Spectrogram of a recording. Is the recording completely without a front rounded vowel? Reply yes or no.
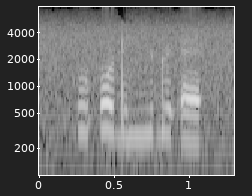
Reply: no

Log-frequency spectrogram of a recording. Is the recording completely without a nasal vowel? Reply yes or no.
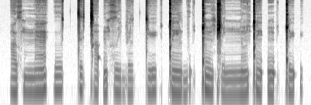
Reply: no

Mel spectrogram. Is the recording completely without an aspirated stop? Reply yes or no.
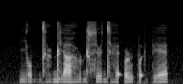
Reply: yes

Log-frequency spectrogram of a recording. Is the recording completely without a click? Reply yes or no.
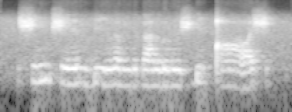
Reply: no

